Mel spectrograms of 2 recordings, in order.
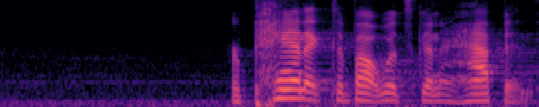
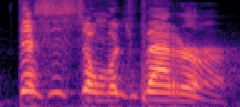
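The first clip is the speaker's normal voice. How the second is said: thrilled; 10 semitones higher, 5 dB louder than usual. Real, not acted. Thrilled about billboard.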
